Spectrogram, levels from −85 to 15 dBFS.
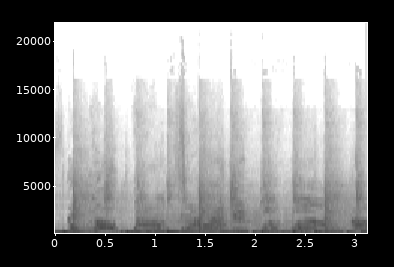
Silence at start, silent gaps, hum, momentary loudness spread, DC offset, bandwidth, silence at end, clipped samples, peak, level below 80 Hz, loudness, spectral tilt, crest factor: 0 s; none; none; 2 LU; under 0.1%; 13 kHz; 0 s; under 0.1%; -2 dBFS; -20 dBFS; -17 LUFS; -6 dB/octave; 12 dB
